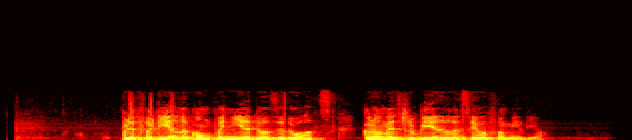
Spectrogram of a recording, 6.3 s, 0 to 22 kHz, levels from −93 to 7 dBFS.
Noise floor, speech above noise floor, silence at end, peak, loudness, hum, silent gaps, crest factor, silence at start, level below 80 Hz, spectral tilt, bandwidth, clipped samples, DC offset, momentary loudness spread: -66 dBFS; 54 dB; 0.9 s; 0 dBFS; -13 LUFS; none; none; 14 dB; 1.2 s; -56 dBFS; -8 dB/octave; 5.6 kHz; under 0.1%; under 0.1%; 11 LU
